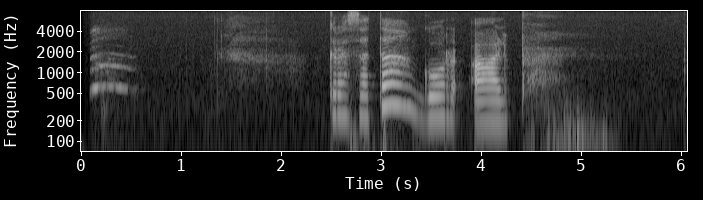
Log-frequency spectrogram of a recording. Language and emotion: Russian, positive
